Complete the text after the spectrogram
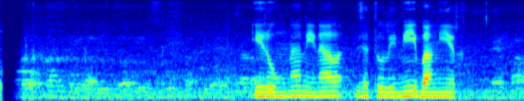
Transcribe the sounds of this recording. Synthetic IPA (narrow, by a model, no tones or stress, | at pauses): ʔiɾuŋnaninald͡ʒət̪ulinibaŋir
